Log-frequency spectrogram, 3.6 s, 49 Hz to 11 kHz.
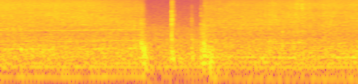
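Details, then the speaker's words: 2001 VW Passat with 114,610 miles, driver-side rear power window: a short electric whir under a second with no glass movement; motor runs but window does not move, cause unknown. "And as you can see, this one does not work. Alright, you can hear the motor going a little bit, so not sure exactly what's going on there."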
